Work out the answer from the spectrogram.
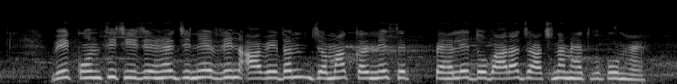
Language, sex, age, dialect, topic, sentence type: Hindi, female, 18-24, Hindustani Malvi Khadi Boli, banking, question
